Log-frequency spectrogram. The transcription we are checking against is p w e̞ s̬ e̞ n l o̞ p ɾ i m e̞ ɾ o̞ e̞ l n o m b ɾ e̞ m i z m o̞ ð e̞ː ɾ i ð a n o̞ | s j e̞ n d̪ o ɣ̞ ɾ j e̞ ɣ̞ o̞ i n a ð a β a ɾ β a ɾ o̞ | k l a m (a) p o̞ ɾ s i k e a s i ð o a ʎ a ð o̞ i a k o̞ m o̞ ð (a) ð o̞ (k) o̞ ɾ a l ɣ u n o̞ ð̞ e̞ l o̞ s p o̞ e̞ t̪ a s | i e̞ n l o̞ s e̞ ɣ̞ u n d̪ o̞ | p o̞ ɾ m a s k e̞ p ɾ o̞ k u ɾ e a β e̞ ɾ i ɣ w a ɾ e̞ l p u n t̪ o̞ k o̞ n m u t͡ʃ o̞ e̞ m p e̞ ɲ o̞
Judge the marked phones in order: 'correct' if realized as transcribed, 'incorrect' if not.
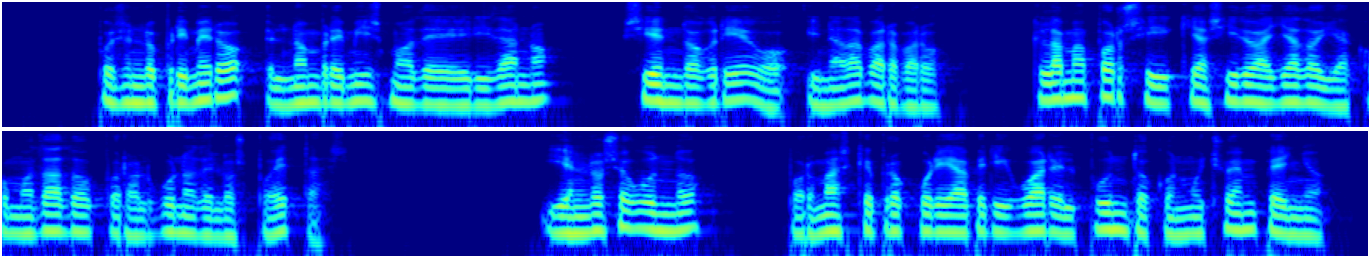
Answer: correct, correct, incorrect: p

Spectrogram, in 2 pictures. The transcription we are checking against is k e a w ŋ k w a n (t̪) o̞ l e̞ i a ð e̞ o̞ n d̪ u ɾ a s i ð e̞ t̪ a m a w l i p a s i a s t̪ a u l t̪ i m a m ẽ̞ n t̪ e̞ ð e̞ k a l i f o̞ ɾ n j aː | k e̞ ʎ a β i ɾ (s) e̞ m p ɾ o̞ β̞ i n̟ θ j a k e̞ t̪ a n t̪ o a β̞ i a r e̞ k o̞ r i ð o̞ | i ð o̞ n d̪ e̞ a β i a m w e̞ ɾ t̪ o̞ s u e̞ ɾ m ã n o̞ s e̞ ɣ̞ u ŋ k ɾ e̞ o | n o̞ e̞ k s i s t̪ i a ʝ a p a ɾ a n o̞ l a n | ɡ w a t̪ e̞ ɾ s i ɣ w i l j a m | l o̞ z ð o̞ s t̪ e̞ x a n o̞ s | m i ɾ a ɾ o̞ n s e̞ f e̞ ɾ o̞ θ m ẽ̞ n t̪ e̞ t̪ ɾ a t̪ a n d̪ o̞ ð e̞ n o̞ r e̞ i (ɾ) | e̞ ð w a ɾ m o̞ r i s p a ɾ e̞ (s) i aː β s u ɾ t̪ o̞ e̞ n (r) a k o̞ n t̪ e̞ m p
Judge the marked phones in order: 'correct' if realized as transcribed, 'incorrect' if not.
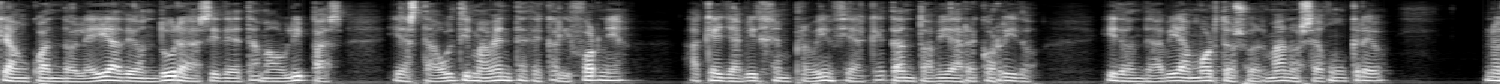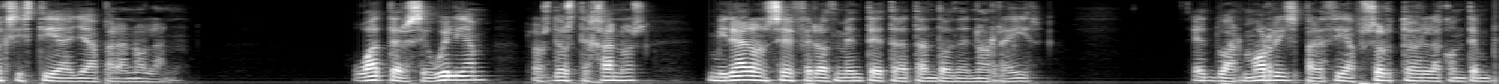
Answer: incorrect: d̪, incorrect: x, correct, incorrect: θ, incorrect: l

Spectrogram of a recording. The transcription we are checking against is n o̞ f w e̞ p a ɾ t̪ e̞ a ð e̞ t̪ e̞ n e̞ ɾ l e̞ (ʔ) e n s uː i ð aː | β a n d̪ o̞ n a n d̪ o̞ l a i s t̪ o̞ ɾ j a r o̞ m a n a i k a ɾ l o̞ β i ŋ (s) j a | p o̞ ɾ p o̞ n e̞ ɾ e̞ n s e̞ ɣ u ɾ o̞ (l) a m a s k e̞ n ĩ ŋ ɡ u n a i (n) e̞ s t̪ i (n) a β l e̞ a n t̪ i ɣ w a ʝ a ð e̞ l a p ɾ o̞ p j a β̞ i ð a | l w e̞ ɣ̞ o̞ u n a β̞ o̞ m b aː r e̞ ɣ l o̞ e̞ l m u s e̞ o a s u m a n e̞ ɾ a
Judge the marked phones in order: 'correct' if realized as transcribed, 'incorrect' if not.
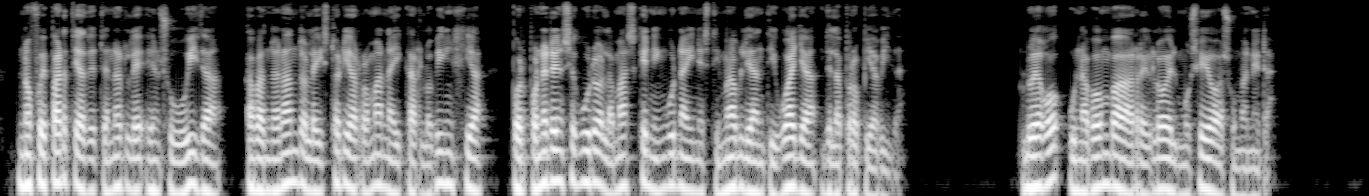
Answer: correct, incorrect: x, correct, correct, incorrect: m

